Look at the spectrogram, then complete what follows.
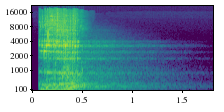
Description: devour regurgitate; Warframe; Warframes; Grendel

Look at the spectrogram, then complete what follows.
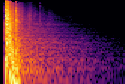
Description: Pet Step Default; Warframe; Alad V Pet

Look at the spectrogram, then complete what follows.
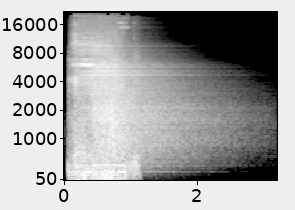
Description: Stun Start; Warframe; Stalker

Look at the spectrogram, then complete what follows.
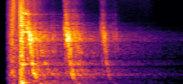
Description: Zipline Grab; Gadgets; Parkour; Warframe

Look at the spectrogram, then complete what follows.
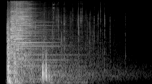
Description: Dagger Stone Impact; Dual Daggers; Hit Effects; Weapons

